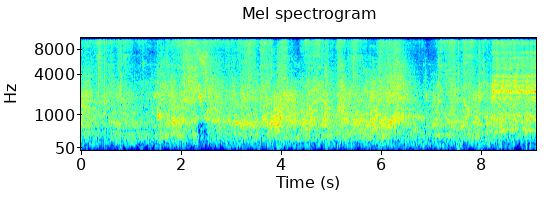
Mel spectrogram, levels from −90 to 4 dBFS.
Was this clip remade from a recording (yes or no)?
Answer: yes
